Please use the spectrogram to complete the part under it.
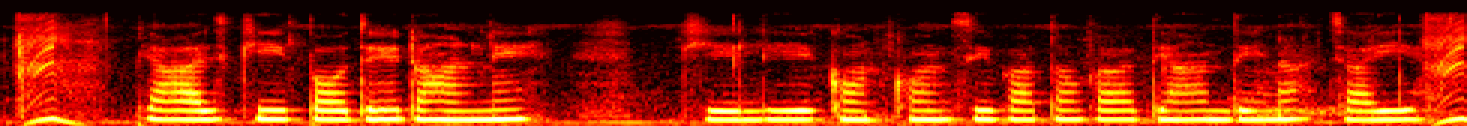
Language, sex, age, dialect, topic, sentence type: Hindi, female, 25-30, Garhwali, agriculture, question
